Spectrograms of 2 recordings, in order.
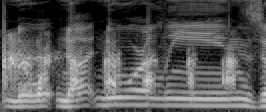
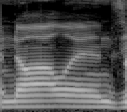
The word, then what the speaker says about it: New Orleans: Now, will people single me out because I'm actually pronouncing New Orleans the way it's spelled? – God bless you for it. – Because there are some cities, I realized this when I was in Australia, it's like the way you show you're from there is by completely mispronouncing it. – New Orleans, not New Orleans or Nolens, you know, stuff like that.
